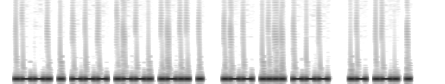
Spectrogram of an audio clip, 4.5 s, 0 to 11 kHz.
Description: Morse code, heard as a keyed tone, about 38 wpm, 700 Hz. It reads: PEOPLE WHO ARE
